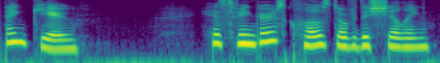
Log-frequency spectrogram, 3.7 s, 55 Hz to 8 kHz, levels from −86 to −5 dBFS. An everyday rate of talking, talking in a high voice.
No: slow, 130 wpm; high, 225 Hz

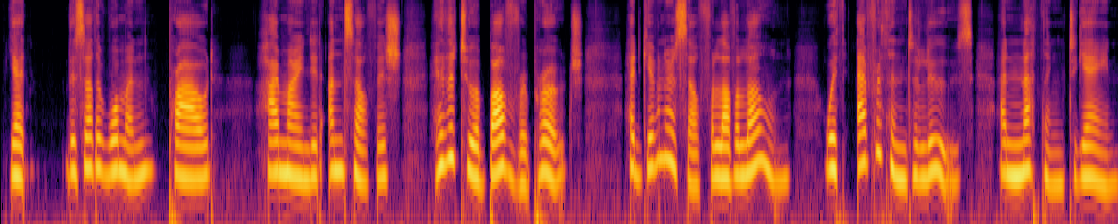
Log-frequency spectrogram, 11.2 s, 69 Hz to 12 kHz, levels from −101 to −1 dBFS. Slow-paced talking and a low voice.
No: slow, 130 wpm; high, 225 Hz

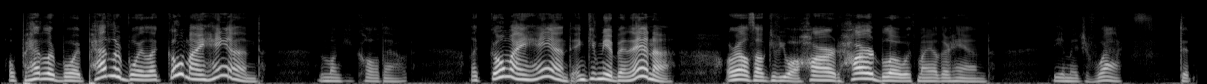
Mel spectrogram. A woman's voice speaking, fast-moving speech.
Yes: female; fast, 215 wpm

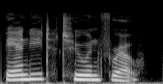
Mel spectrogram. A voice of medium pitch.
No: high, 215 Hz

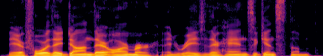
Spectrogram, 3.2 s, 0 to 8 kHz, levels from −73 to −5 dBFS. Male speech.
Yes: male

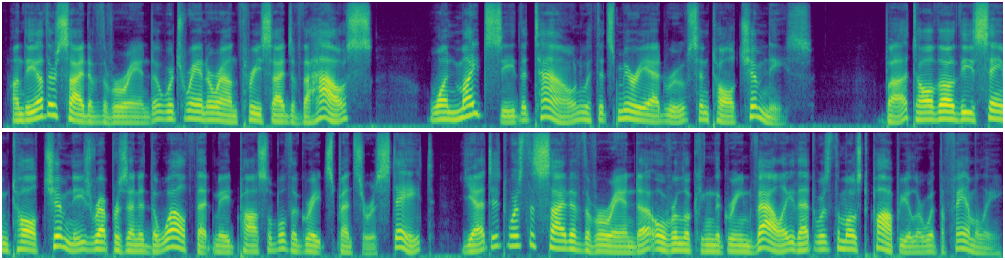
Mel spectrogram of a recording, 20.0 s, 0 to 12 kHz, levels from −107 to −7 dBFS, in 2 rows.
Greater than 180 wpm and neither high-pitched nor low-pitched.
Yes: average, 190 wpm; medium, 145 Hz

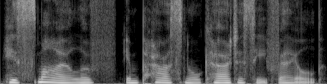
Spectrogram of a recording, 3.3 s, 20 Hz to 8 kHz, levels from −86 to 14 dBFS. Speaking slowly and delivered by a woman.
Yes: slow, 110 wpm; female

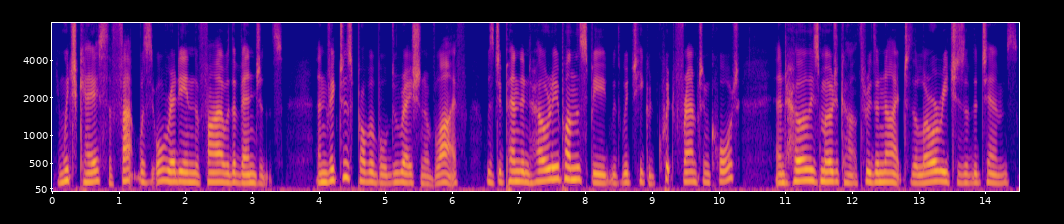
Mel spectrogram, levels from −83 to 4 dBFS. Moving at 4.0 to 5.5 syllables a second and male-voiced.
No: 5.0 syllables/s; female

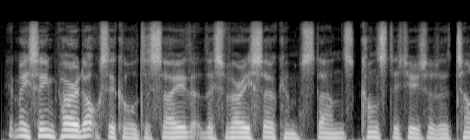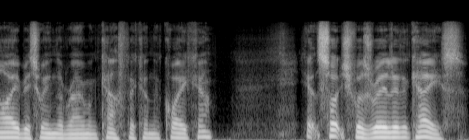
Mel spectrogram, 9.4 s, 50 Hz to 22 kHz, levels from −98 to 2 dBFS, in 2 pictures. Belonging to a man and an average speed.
Yes: male; average, 165 wpm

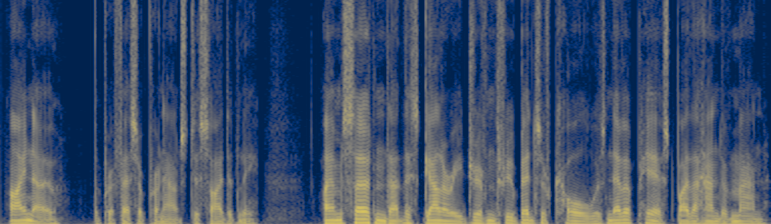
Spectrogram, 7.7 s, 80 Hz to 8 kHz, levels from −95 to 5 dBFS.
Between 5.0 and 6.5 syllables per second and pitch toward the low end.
Yes: 5.8 syllables/s; low, 100 Hz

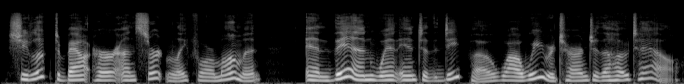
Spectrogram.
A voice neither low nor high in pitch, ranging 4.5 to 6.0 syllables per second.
No: high, 205 Hz; 5.1 syllables/s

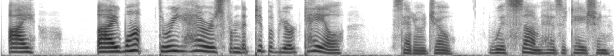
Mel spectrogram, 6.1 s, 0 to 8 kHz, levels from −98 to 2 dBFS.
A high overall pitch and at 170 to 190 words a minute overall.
No: high, 205 Hz; average, 145 wpm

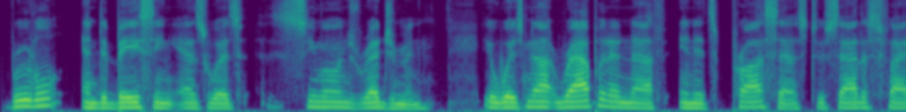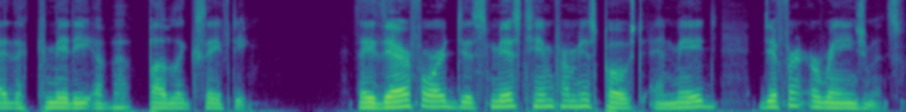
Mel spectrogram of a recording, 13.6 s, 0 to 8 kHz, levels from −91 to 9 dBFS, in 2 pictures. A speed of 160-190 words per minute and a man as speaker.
No: average, 145 wpm; male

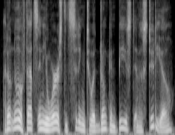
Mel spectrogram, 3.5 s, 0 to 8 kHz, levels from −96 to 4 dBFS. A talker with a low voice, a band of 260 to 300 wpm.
Yes: low, 130 Hz; fast, 275 wpm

